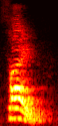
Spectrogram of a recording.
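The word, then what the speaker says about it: sign: বুঝাচ্ছেন একই ভাবে দেখেন সাইন আর সিন এখানে সাইন এর মধ্যে জি সাইলেন্ট জি টা কিন্তু সাইলেন্ট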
